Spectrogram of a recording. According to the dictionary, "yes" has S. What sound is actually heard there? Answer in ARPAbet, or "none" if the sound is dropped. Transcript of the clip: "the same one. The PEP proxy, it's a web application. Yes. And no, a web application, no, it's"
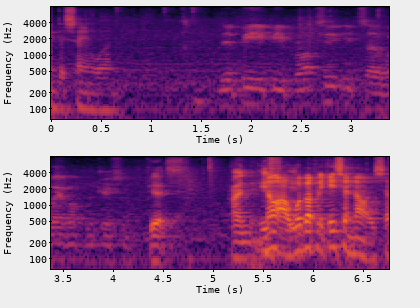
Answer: S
